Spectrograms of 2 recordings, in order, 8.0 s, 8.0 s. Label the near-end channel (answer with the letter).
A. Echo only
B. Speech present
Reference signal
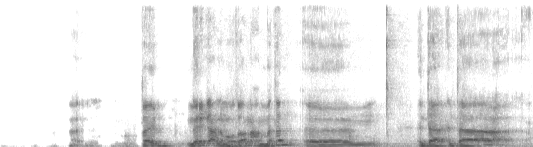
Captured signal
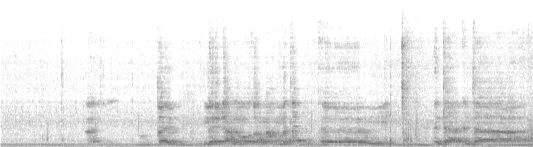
A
